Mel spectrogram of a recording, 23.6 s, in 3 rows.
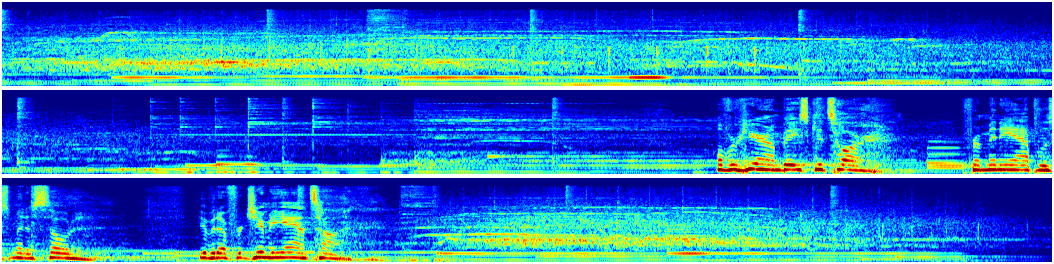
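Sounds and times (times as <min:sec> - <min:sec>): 
crowd clapping for musicians: 0:00.0 - 0:10.3, 0:18.8 - 0:23.6
person whooping: 0:00.2 - 0:07.9, 0:18.8 - 0:23.5
speech: 0:13.2 - 0:16.6, 0:17.2 - 0:18.5.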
